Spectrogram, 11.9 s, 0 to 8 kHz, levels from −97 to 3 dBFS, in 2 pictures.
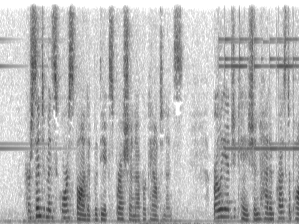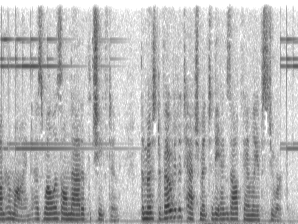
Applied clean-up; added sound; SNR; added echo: none; Bell; 13 dB; none.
